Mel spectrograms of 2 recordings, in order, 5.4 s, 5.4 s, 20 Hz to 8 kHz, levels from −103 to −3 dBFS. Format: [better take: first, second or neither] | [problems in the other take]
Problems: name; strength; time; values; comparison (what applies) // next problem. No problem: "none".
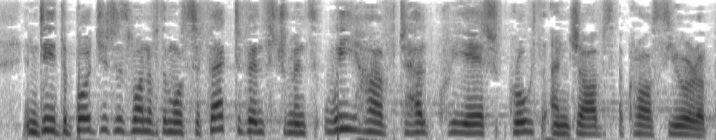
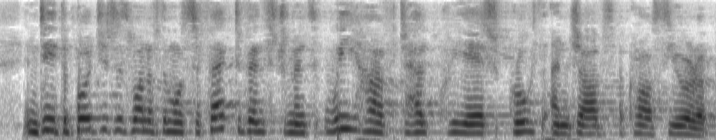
first | room echo; dies away in 2.4 s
